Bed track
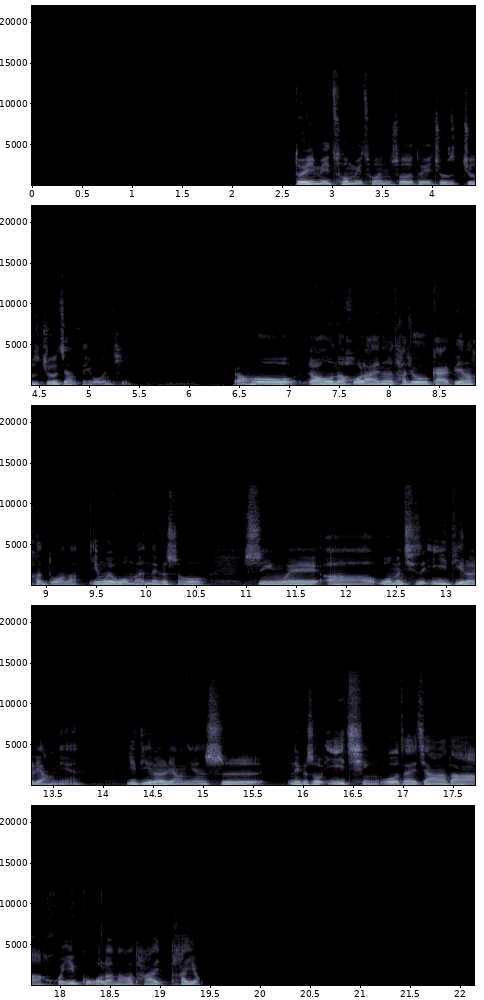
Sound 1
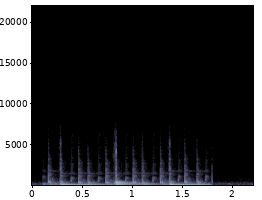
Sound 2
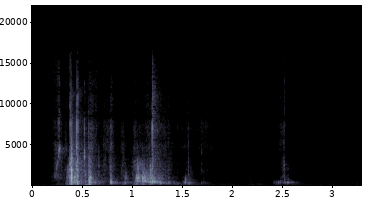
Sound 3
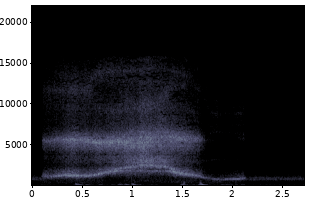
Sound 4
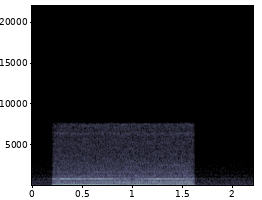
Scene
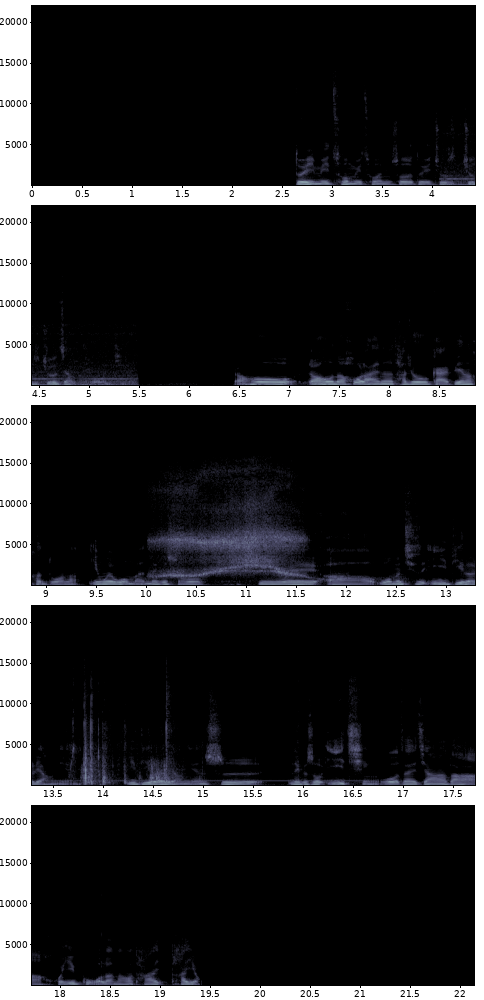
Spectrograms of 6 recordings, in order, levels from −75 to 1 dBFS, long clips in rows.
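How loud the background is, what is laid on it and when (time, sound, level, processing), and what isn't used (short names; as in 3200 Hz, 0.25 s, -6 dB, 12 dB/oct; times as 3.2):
bed track -9 dB
3.87 add 4 -18 dB
9.91 add 3 -3.5 dB
13.43 add 2 -10.5 dB + whine 600 Hz -50 dBFS
not used: 1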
